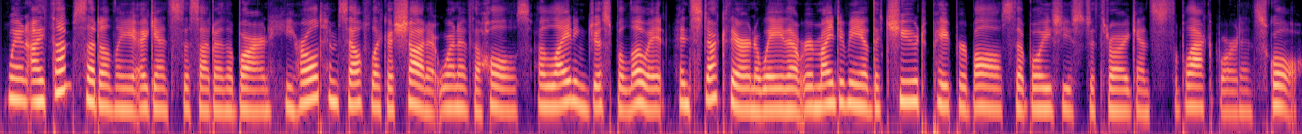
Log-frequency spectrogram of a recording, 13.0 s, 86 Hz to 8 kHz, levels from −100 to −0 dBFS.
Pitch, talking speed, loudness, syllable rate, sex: 220 Hz, 225 wpm, -17 LUFS, 5.3 syllables/s, female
